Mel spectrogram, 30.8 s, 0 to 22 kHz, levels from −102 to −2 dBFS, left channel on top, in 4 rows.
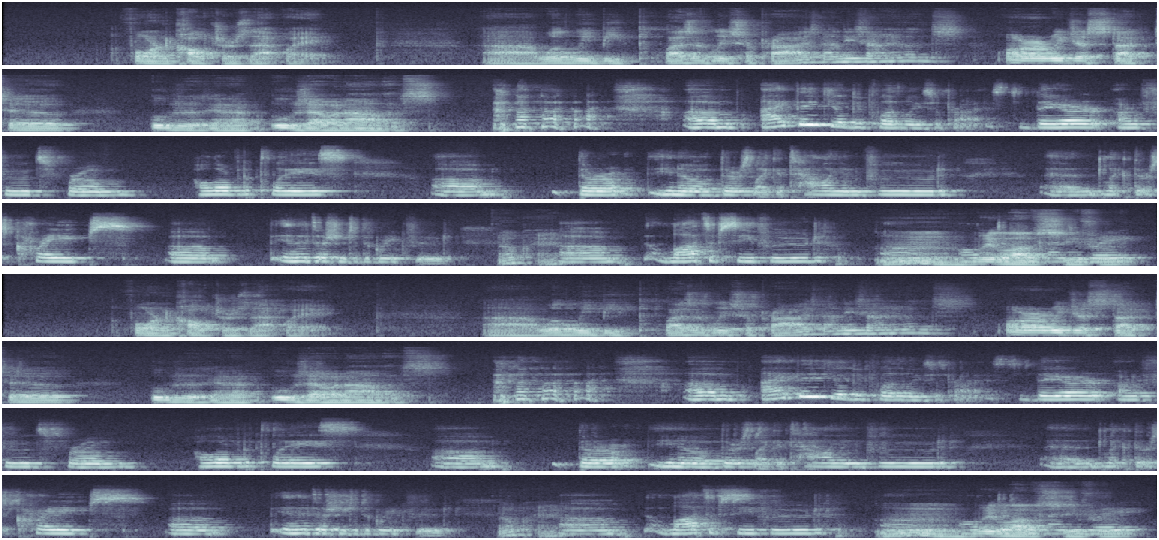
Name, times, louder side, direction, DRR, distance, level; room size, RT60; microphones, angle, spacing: voice 1, 0.8-2.1 3.2-6.4 6.7-8.1 8.7-10.6 26.4-26.8 28.9-30.6, left 1 dB, 65° left, -1 dB, 4.5 m, -23 dB
voice 2, 11.0-16.3 16.7-17.7 18.3-18.7 19.2-21.7 22.3-24.5 24.9-26.1 26.8-30.6, left 1 dB, 90° left, 1 dB, 5.2 m, -22 dB
22.0 x 8.9 x 5.6 m, 0.37 s
head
